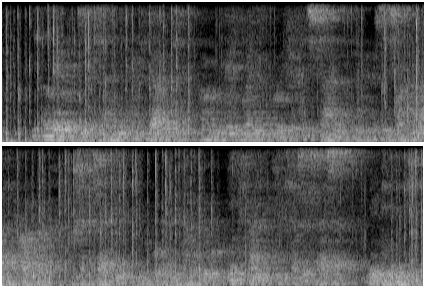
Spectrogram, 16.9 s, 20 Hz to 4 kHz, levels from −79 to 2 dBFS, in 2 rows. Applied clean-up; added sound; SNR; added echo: none; Computer keyboard; 6 dB; reverberation time 2.2 s.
